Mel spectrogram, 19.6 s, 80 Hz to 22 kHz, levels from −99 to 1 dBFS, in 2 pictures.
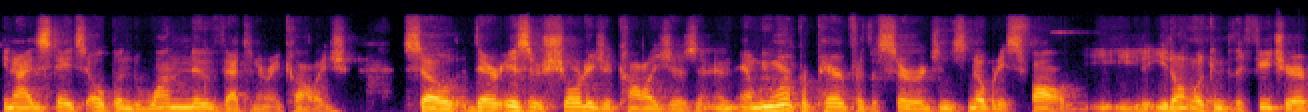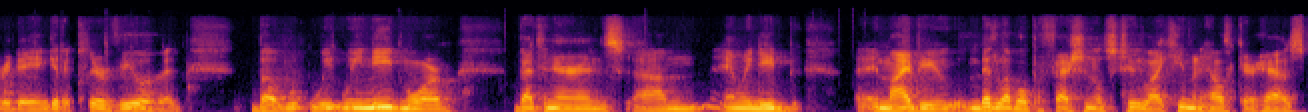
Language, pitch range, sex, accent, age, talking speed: English, 120-140 Hz, male, American, 50-69, 190 wpm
